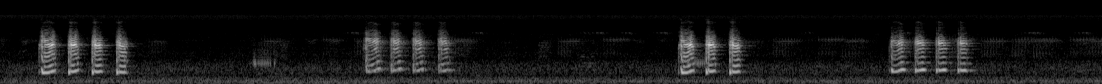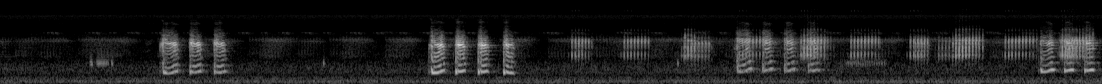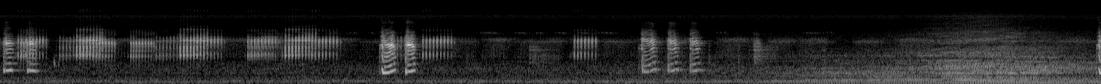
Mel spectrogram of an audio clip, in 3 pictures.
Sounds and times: Frogs chirping 0:00.2 - 0:33.0

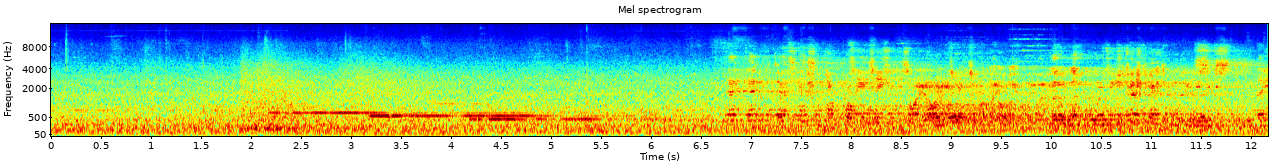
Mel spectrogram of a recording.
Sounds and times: A train arrives 0:00.0 - 0:12.1
announcements 0:02.2 - 0:09.4

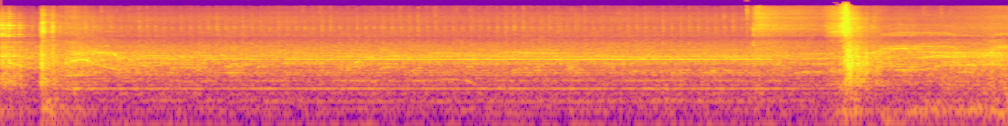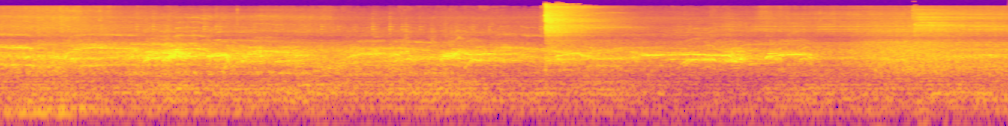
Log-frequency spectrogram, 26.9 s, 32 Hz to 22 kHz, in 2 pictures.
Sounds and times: children playing loudly 0:00.4 - 0:04.1
children playing loudly 0:10.3 - 0:26.8

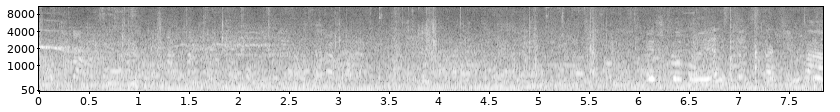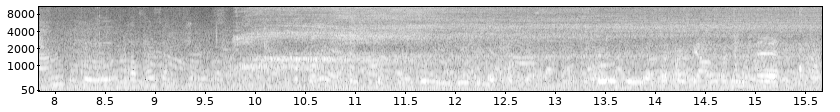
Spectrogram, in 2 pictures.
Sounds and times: trailer power transformer trembling with deep drone 0:09.8 - 0:15.6

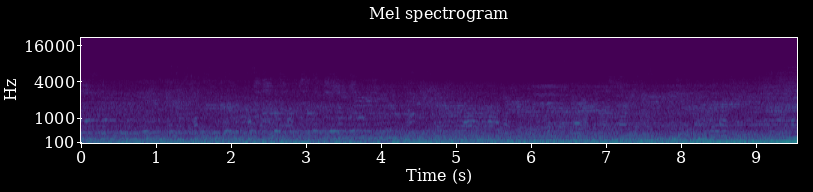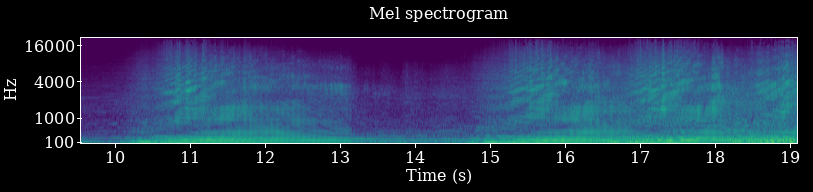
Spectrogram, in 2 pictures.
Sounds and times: motorcycle grand prix 0:08.1 - 0:19.0

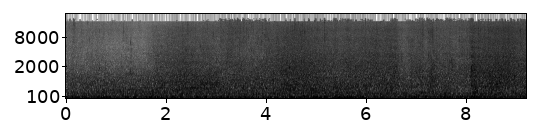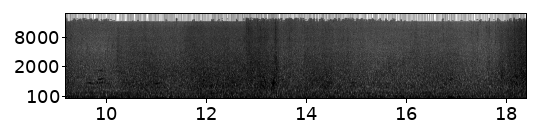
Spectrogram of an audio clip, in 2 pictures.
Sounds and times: waves 0:00.0 - 0:18.4

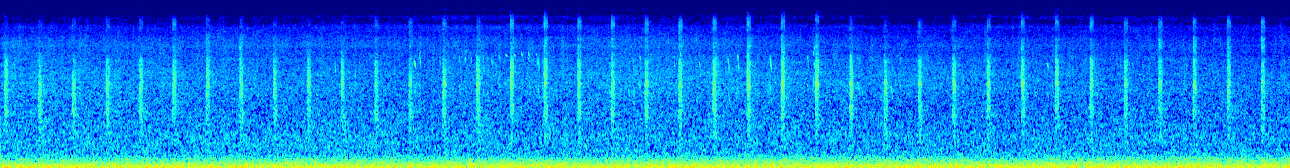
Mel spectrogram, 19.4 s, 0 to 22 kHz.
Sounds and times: pheasant 0:04.1 - 0:19.0

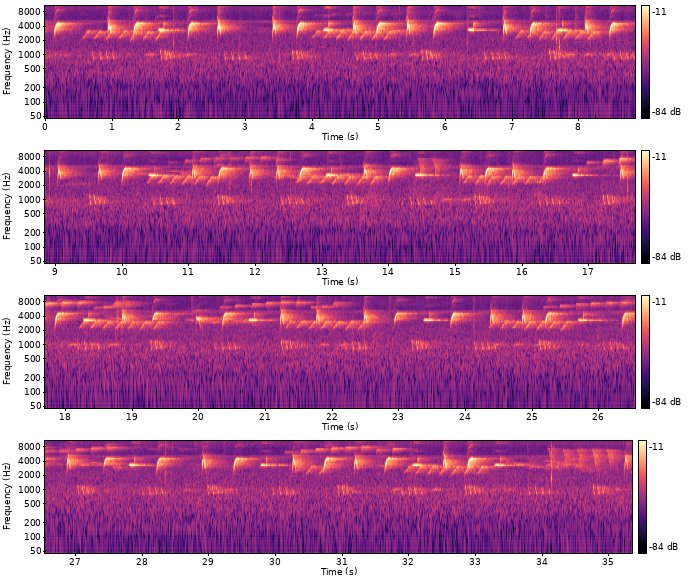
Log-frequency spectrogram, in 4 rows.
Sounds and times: Birds singing 0:24.2 - 0:35.3

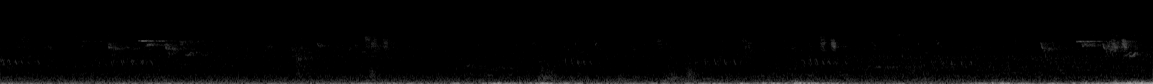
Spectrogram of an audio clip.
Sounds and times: Bird song 0:00.0 - 0:02.1
Bird song 0:05.7 - 0:11.5

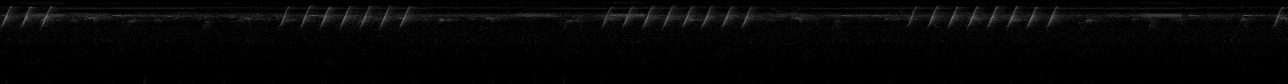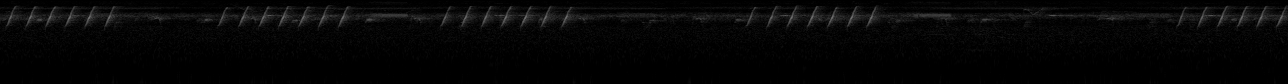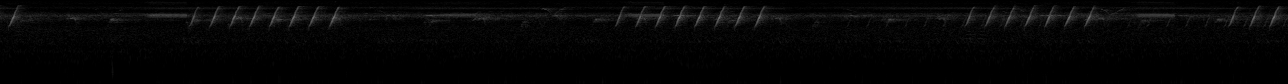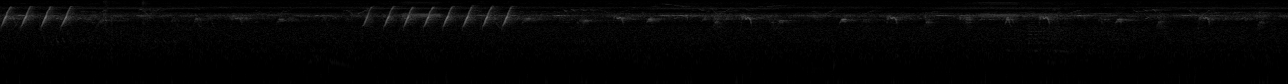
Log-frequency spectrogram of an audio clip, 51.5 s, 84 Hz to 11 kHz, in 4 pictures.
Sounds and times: Insect noise 0:00.0 - 0:51.5

